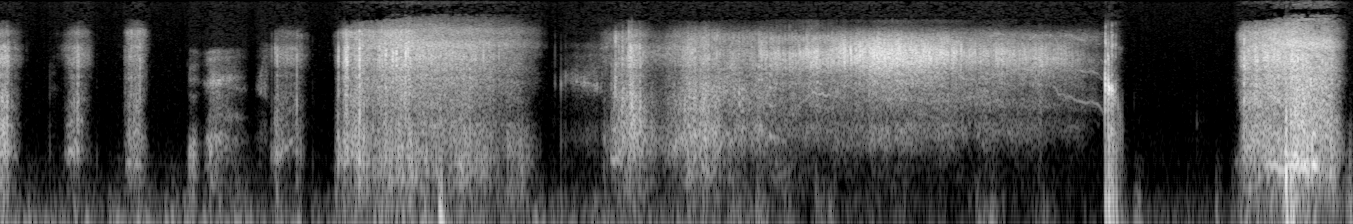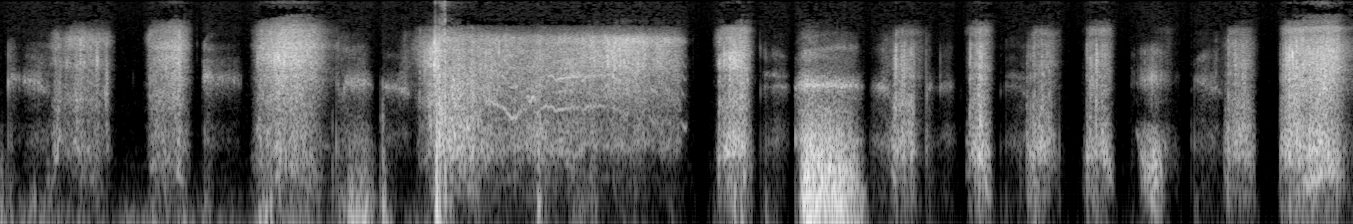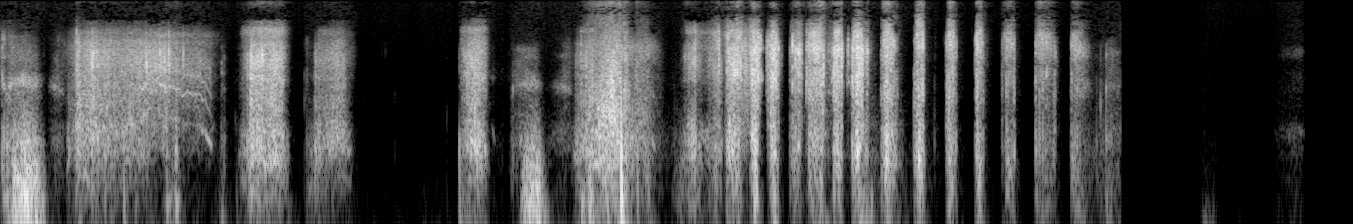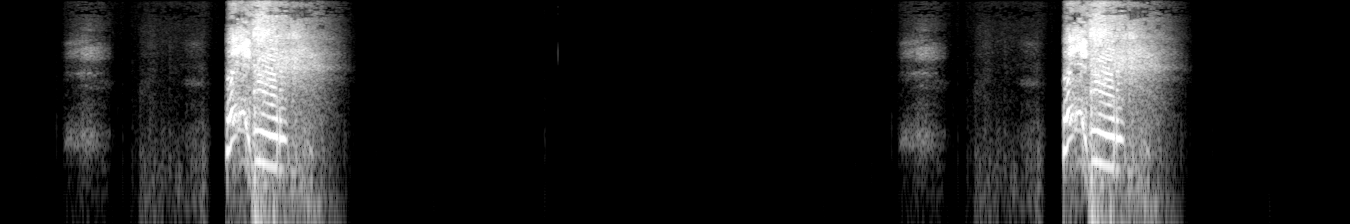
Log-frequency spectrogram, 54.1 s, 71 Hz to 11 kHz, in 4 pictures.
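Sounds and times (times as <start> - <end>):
person sniffing: 0.0 - 11.0, 12.4 - 30.6, 31.7 - 38.3, 42.9 - 43.9, 51.2 - 52.4
wet nose-blowing: 0.0 - 11.2, 12.4 - 30.7, 31.7 - 38.3, 42.9 - 43.9, 51.2 - 52.4
person sneezing: 12.4 - 13.5, 42.9 - 43.9, 51.2 - 52.3.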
